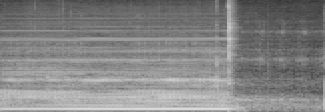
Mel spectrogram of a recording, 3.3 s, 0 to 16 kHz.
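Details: 1920s Champion Blower & Forge 50-E bench drill press, 110 V Westinghouse 1/4 HP brushed motor: smooth steady low hum with faint brush hiss, no knocks or grinding, then clean switch-off; old motor running normally.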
